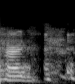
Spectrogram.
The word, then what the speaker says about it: Harden: We have Lydia Harden on the show today. Lydia Harden, sorry. No worries. Lydia Harden. That's how you pronounce it, isn't it, Lydia?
